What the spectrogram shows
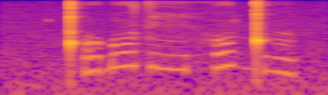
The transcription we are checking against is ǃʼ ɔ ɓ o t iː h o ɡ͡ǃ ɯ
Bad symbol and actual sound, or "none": ɔ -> o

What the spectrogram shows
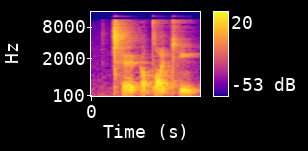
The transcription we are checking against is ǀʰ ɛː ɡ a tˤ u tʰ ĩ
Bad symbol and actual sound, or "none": tʰ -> cʰ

